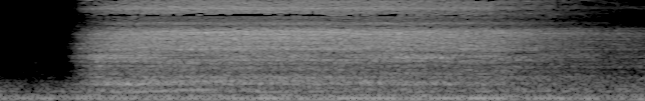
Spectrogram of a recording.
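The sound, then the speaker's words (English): A single long nasal breath drawn through one nostril during alternate-nostril breathing, heard alone as a soft, steady airy hiss that swells quickly, holds for about two seconds and then tapers away. “In and out through the other nostril.”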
